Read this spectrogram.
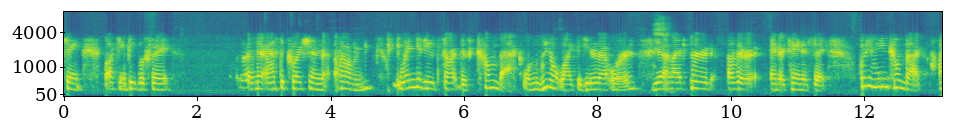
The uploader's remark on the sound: A phone conversation (recorded in 2015)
